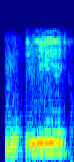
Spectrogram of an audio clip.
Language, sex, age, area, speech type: Nepali, male, 18-30, rural, conversation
